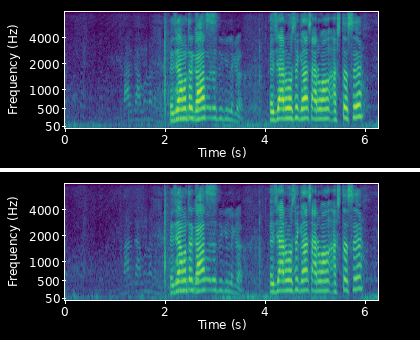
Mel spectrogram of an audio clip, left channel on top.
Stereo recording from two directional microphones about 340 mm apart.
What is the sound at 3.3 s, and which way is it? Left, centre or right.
Speech, right.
